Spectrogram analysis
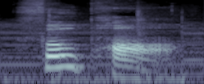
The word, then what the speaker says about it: faux pas: Many will accidentally pronounce the phrase faux pas. I believe this error often comes down to the fact that some people have not seen the phrase written and have only heard it.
